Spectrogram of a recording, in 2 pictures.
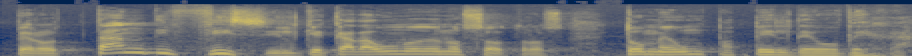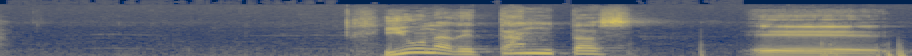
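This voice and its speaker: Lively preacher man. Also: mid-range voice. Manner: storytelling, asks the congregation questions. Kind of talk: sermon.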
